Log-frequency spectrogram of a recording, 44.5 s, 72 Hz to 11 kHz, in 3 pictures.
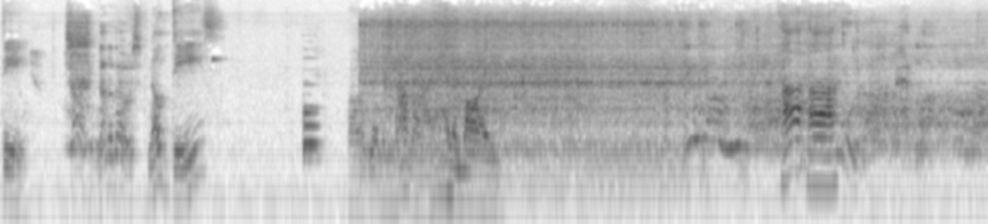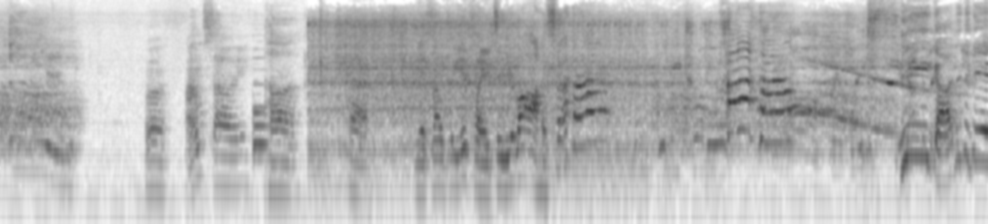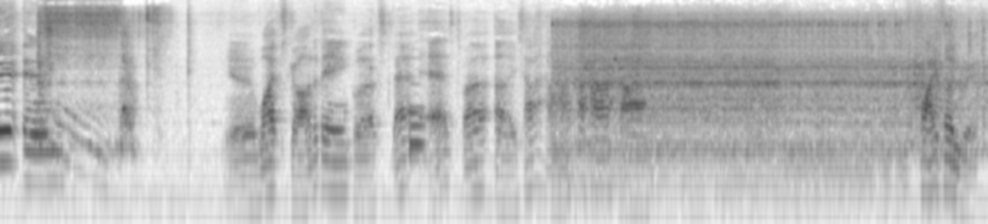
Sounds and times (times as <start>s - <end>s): Speech: 0.0s - 3.4s, 5.2s - 7.5s, 17.0s - 19.4s, 21.1s - 24.0s, 33.0s - 39.4s, 43.4s - 44.3s.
